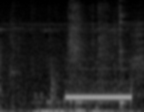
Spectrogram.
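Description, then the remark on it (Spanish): A phone's ringback tone sounds once as a call to the speaker's father's cell phone waits to be answered: a steady, flat electronic hum lasting about a second, loud, following a moment of faint background noise and ending abruptly. “Ahí está, aguantando la llamada.”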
